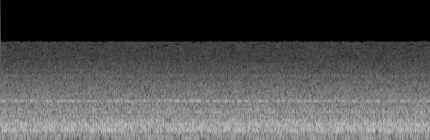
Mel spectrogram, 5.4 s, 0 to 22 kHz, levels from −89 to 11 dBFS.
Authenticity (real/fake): real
